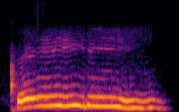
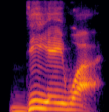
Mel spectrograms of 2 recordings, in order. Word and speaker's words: Sade: It's literally pronounced on the poster. Sharday. Literally. It is. Sadie.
